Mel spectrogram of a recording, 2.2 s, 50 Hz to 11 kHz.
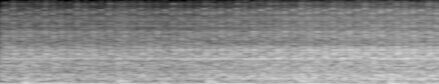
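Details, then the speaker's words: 2017 Chevrolet S10 diesel, 148,000 km, running after engine service (decarbonization, timing belt, water pump): steady, even idle with light injector clatter; healthy. "estamos aqui com o motor funcionando Olha que beleza"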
